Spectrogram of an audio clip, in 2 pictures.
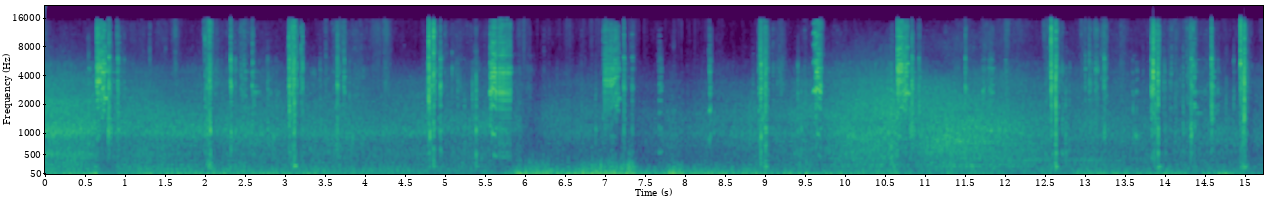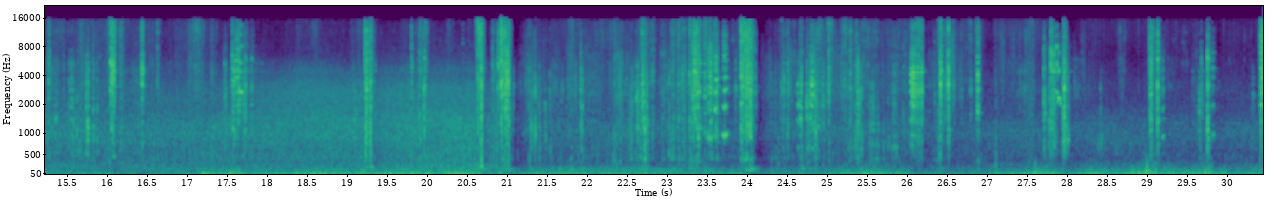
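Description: Clamshell post hole digger being driven into the soil of a fence post hole, making many sharp, irregular chunks and scrapes of steel blades in dirt as the earth is loosened and lifted out. A low rumble runs underneath and swells about six seconds in.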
